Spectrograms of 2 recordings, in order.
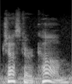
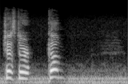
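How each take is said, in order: First: It is said in a flat, monotone voice. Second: It is said high-pitched and enthusiastically. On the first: "I didn't say" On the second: "these high-pitched, uh, more enthusiastic tones of voice"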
